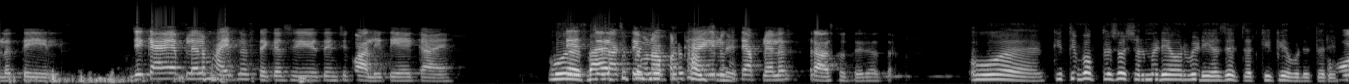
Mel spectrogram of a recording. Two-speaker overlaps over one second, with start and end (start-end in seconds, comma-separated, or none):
5.7-7.4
